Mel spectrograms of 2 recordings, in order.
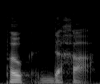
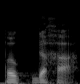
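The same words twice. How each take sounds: Both takes have the same delivery.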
